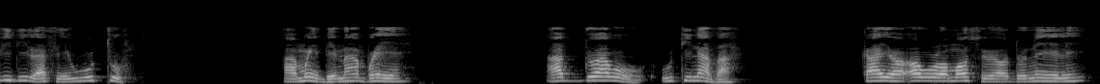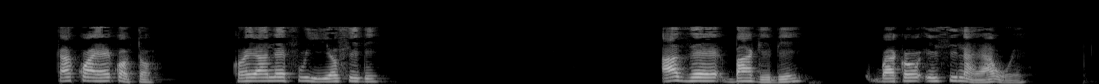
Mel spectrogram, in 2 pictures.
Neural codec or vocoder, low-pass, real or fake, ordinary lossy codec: none; 7.2 kHz; real; MP3, 24 kbps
